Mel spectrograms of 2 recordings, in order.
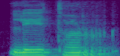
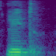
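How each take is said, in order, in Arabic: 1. صوت الراء في آخر الكلمة يُنطق بوضوح. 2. صوت الراء في آخر الكلمة لا يُنطق. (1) "ما بقولش later" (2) "قول later later later، ما بتحسش ان انا قلت الار"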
